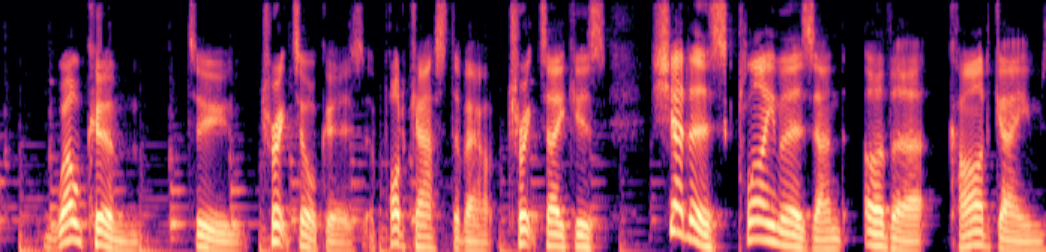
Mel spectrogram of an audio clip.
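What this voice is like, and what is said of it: British accent. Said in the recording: “the one with a British accent”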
